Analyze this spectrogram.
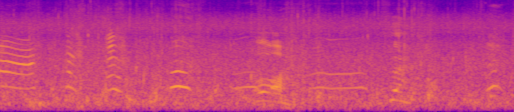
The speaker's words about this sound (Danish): Åh oh, nej, der kommer en kæmpe bølge. Løb!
